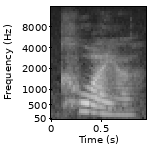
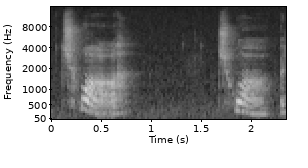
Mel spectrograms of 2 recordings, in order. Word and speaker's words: choir: date number three is choir choir choir again does not look anything like the spelling if it was being said phonetically it would be Choi a choir of singers no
